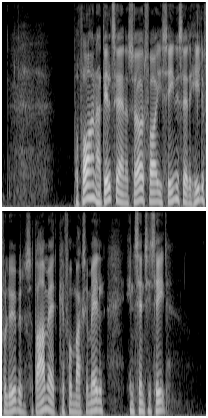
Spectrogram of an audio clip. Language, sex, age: Danish, male, 49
